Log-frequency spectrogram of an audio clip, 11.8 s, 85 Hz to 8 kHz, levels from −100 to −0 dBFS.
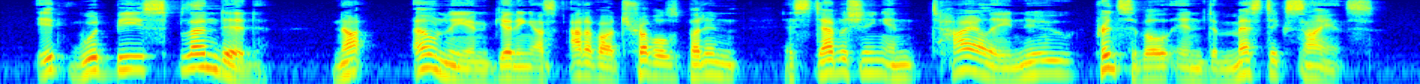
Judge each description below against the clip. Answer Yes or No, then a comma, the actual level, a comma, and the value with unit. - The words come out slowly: Yes, slow, 115 wpm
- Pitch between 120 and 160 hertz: Yes, medium, 140 Hz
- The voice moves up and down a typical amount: No, wide, 7.8 semitones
